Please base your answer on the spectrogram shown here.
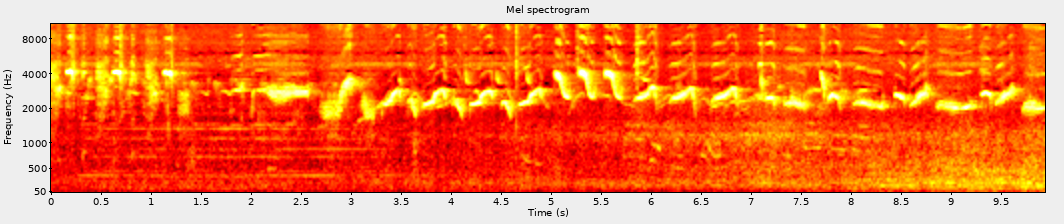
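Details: Tame Chinese hwamei, noted as a good fighter, singing ngũ trường: a few high pure whistles, then a rapid, rhythmic chain of warbled phrases sliding up and down, ending in long falling whistles.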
